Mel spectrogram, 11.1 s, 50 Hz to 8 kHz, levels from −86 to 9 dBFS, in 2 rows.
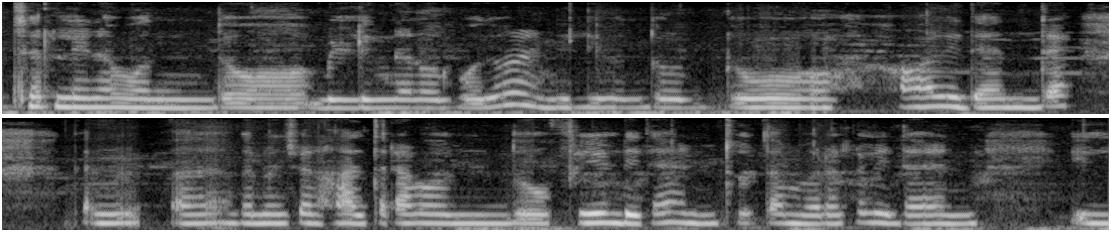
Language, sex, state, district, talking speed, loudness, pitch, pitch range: Kannada, male, Karnataka, Chamarajanagar, 140 wpm, -18 LUFS, 230 Hz, 220-240 Hz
